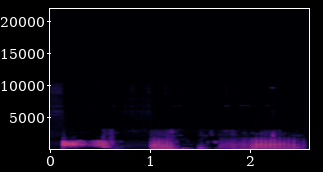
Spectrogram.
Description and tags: Monster Growl
I was messing around with some voice effects and somehow ended up with this growl. It sounds like a noise a dinosaur or dragon would make. Or like a clicker from "The Last of Us."
Also, if you slow it down, it sounds like wood creaking.
I'm excited to hear what you do with this sound if you do use it.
